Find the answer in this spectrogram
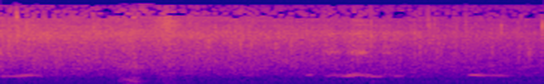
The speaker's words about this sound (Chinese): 鼓掌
